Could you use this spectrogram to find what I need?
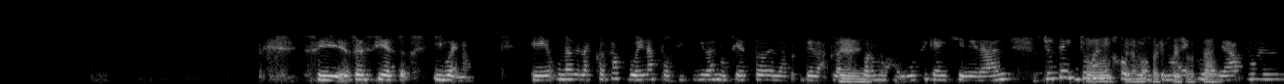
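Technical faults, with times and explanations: Throughout: AMR narrowband mobile codec. Nothing above 4 kHz reaches the listener, so the speech sounds boxed-in and telephone-thin. The codec models the vocal tract and excites it with only a few pulses per 5 ms subframe. The buzzy, synthetic edge on every syllable fits one of the lower AMR-NB modes, around 7.4 kbps. At that rate the pulse budget is too small to carry natural voicing, and the damage is plainly audible.
8.78 to 9.07 s: echo leak. A faint, delayed copy of speech, about 20 dB below the main voice, arrives roughly 390 ms behind its original. It lasts only about three tenths of a second. This is likely the far end playing the call through a loudspeaker, with its echo canceller failing to remove everything its microphone picked up. The leftover was transmitted back down the line.
8.8 to 9.02 s and 11.26 to 11.49 s: speech suppressed in double talk. 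In each window the speech level sinks for about a fifth of a second. The first dip is deeper, around 10 dB. The second is milder, around 5 dB. The first dip overlaps the echo leak, which points to both sides talking at once. The echo canceller likely could not separate the local talker from loudspeaker echo, so it attenuated everything it heard.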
